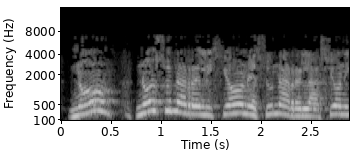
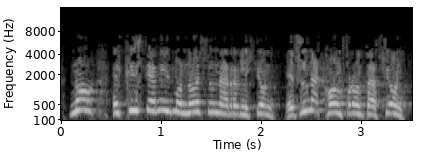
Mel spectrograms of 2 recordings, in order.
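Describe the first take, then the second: First: Higher, a touch insistent mock rebuttal; mock defensive excuse. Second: Higher, proud corrected version of the slogan; bold declaration. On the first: Preacher mocking an accused believer's excuse, higher and insistent. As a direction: parody a believer dodging the charge. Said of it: "Y ahí empiezas con todos tus desvaríos y excusas". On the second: Shown as a demonstration. Preacher voicing the answer he wants believers to give, bold and high. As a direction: proclaim it with conviction, voice raised high. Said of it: "Entonces, si quieres decir".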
